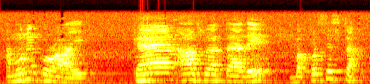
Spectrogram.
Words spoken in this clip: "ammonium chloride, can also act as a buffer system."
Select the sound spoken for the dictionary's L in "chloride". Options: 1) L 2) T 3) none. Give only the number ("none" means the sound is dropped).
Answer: 3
